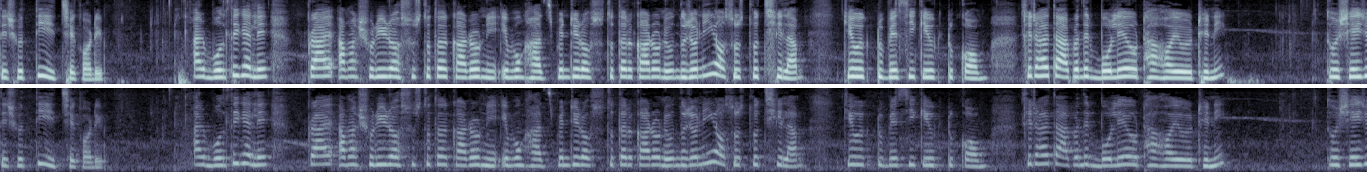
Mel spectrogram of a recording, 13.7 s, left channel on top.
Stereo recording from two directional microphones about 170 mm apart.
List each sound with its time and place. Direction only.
0.0 s a woman's voice: 40° left (ahead or behind)
13.2 s a woman's voice: 45° left (ahead or behind)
